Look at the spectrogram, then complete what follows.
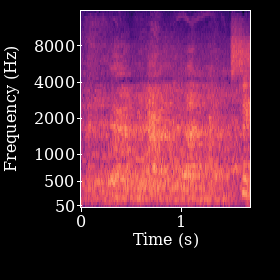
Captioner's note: audience laughing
